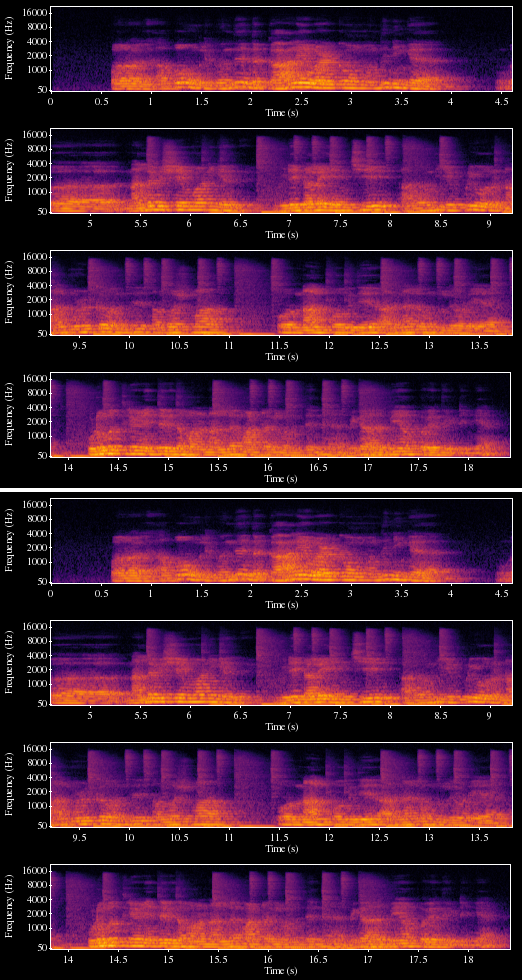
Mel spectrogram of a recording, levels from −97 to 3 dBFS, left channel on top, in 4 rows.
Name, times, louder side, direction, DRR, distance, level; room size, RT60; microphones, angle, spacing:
voice 1, 0.6-3.8 4.4-10.9 11.5-13.8 14.2-18.2, equal, 55° left, -7 dB, 1.5 m, -21 dB
sound 1, 5.6-5.7 6.1-8.6 9.0-11.5 12.0-14.4 14.9-17.3, equal, 10° right, 0.5 m, -30 dB
2.9 x 2.4 x 2.3 m, 0.70 s
head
